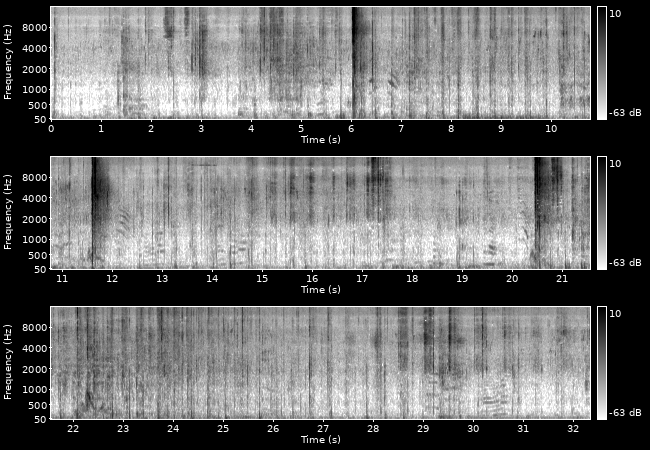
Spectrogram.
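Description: Horses moving on sand with soft, scattered hoof sounds, broken three times by a loud sharp crack, the loudest sounds heard, spaced several seconds apart.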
